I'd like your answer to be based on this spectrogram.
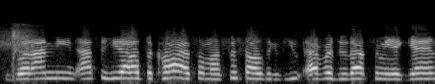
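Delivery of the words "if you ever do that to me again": usual speaking voice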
